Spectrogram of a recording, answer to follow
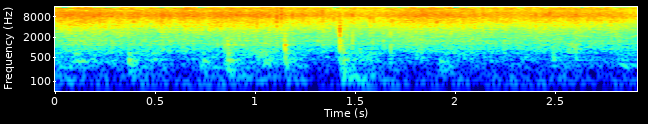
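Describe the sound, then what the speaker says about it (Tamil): Steady, close sizzling of onions and dried red chillies sautéing in hot oil, with occasional crackles and light stirring scrapes, no voices. "இப்போ இதை நல்லா வதக்கிடலாம்"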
